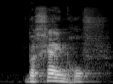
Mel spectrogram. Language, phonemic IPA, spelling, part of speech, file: Dutch, /bəˈɣɛinhɔf/, begijnhof, noun, Nl-begijnhof.ogg
- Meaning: beguinage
